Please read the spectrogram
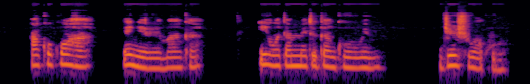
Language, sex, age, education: Igbo, female, 15-29, tertiary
